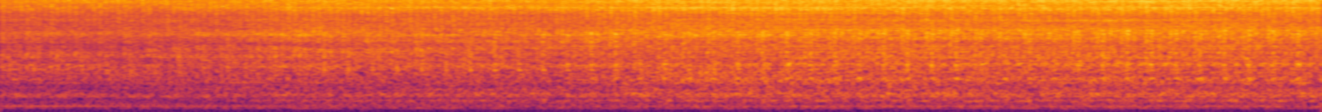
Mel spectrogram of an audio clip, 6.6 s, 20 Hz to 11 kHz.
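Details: Engine knock on a VW Polo Sedan at idle, 1000 km after piston replacement; crisp, regular tapping about three per second over a bright hiss, cause not yet identified.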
